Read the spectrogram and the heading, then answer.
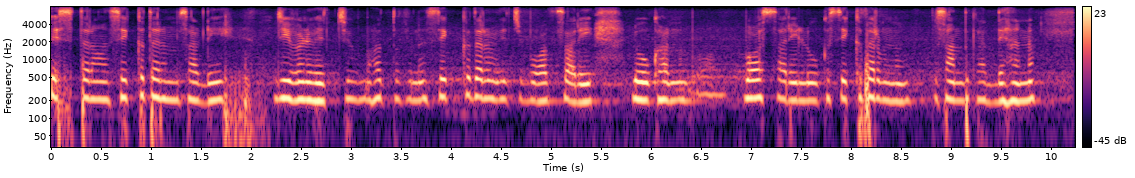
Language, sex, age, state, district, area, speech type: Punjabi, female, 18-30, Punjab, Bathinda, rural, spontaneous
